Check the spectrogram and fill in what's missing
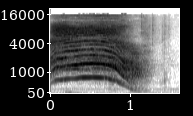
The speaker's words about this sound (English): I bet if I, you know what? If I just scream really loud, they'll stop the bus.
